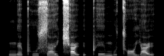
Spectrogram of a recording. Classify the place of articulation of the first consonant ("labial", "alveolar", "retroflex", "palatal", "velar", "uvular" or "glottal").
velar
